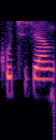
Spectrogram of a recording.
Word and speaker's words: gochujang: If you like spicy, the Korean traditional sauce is the gochujang, which is a pepper paste.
